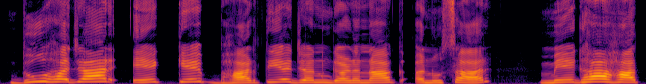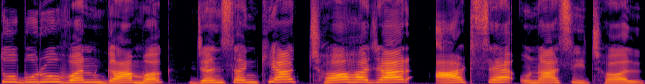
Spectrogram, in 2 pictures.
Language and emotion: Maithili, neutral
